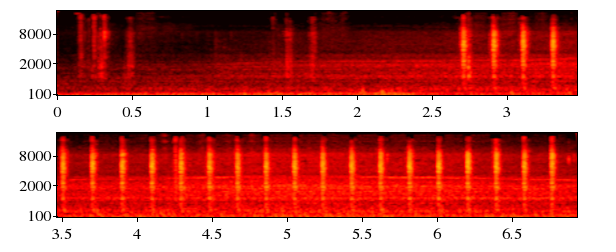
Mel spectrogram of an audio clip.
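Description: A flooded Cadillac Deville Vintage Edition with a Northstar engine idles with a low, steady rumble. Partway through, a rapid, evenly spaced ticking starts and continues over the idle.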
